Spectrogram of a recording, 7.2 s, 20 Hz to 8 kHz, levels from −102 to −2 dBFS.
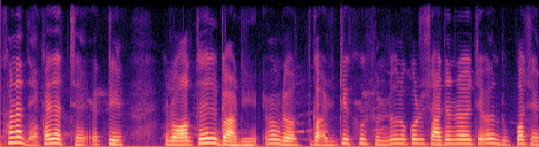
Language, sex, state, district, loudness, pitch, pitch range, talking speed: Bengali, female, West Bengal, Jalpaiguri, -18 LUFS, 215 Hz, 195-235 Hz, 140 wpm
